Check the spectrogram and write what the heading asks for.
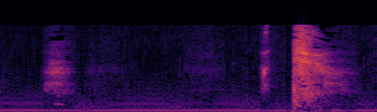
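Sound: sneeze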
